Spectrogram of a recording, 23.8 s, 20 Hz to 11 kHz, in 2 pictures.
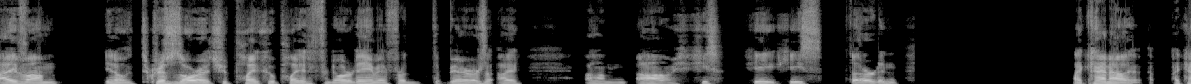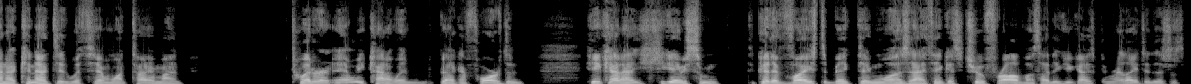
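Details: Adult male high school football coach with 34+ years of coaching who has stuttered throughout his career, with blocks reported on the letter D; stuttering.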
